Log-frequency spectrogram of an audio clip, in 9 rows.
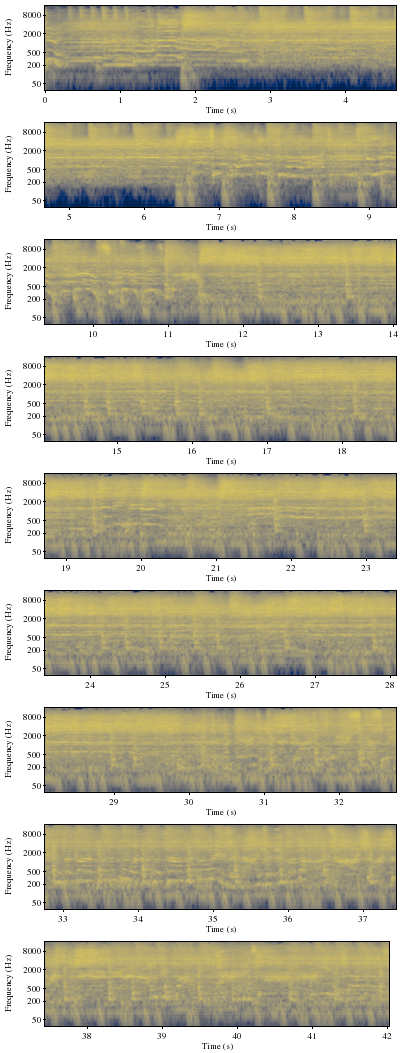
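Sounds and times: distorted guitars: 0.0 - 42.0
metalcore band playing live: 0.0 - 42.0
drum kit hitting: 11.0 - 42.0.

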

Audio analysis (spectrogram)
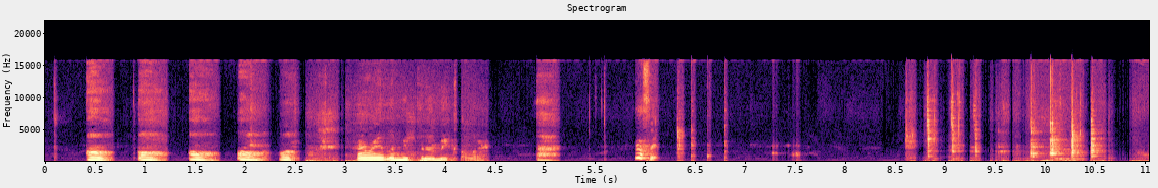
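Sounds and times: plastic figurines clicking on table: 8.6 - 10.7.

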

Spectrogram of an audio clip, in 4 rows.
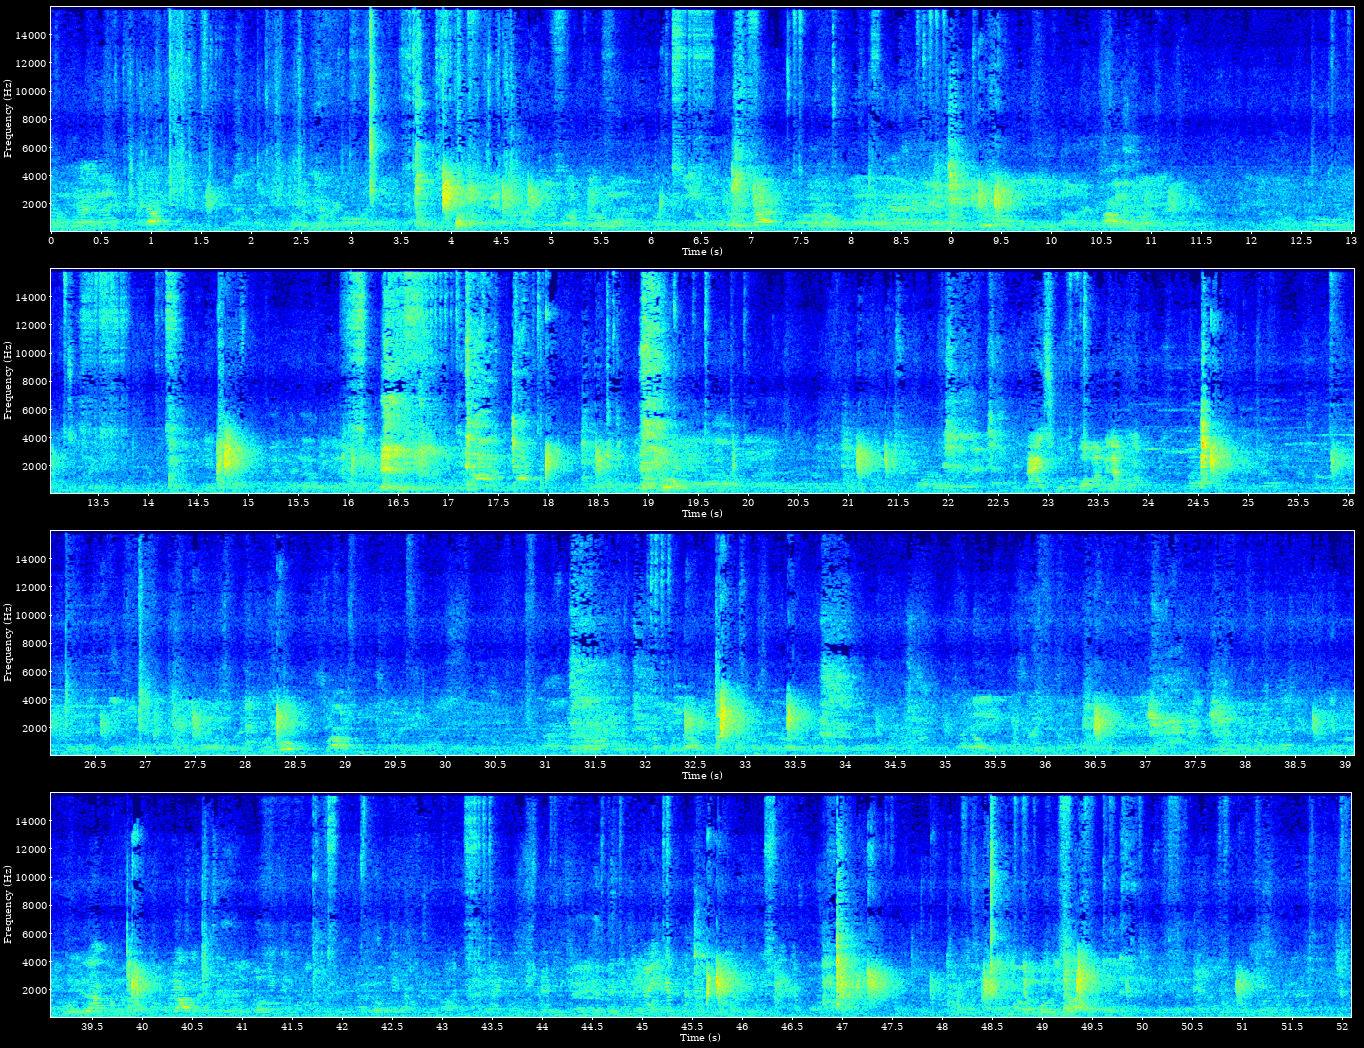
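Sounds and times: murmur of voices: 0.0 - 52.0
billiard balls clicking: 44.8 - 52.0.

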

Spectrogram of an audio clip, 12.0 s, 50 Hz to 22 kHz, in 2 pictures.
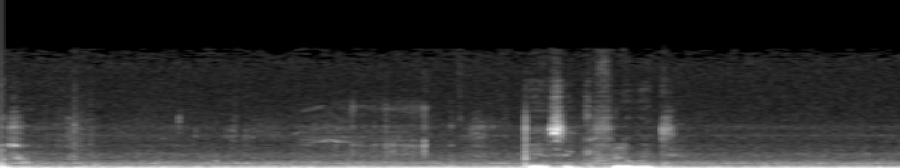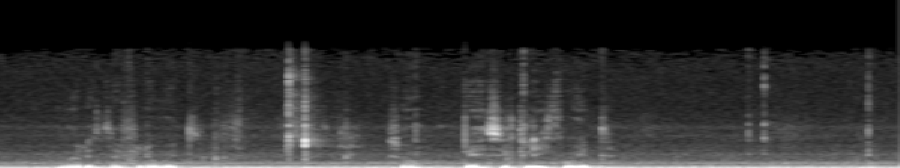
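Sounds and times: steady low-pitched hum: 0.0 - 12.0.

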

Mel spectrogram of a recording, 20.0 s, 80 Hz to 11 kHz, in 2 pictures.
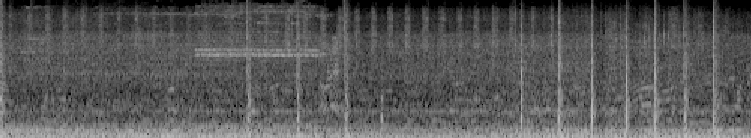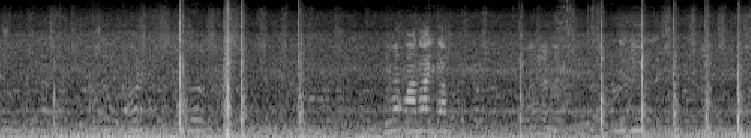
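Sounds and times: low traffic rumble: 0.0 - 20.0
cleaver chopping on wooden block: 3.2 - 5.2, 6.6 - 9.7, 12.3 - 14.2, 16.9 - 17.2, 17.8 - 20.0.

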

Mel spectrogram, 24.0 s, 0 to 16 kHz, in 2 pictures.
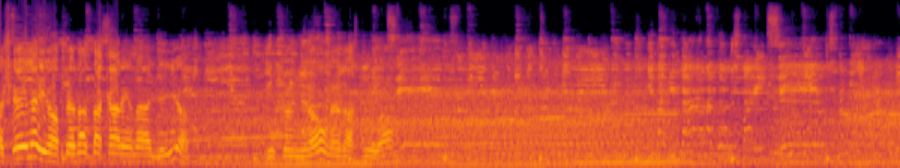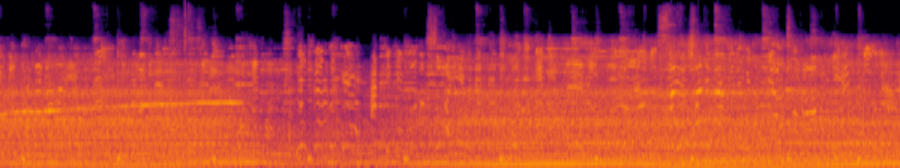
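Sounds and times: music: 0.0 - 24.0
truck engine running: 0.0 - 24.0
person speaking: 3.5 - 5.3.

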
